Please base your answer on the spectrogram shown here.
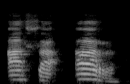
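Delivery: "azahar" drawn out slowly, a-za-har, each vowel clear; slow syllables. Shown as a demonstration. Teacher to class, reading "azahar" slowly to show the hiatus. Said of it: "Luego está".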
